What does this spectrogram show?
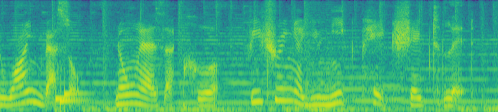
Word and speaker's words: He: Wait! Her! Sounds like her! Correct, and coincidentally, that's also how you say my name, He.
